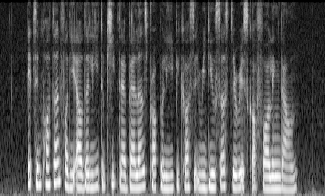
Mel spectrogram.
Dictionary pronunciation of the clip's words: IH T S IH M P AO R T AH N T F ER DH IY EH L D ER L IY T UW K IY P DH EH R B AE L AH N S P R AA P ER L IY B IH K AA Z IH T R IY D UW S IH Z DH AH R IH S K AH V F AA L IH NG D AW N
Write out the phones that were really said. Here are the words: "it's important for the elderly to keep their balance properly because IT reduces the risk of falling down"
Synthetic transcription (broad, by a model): IH T S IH M P AO T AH N T F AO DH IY EH L D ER L IY T UW K IY P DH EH B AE L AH N S P R AA P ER L IY B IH K AA S IH T R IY D UW S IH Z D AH R IH S K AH F AA L IH NG D AW N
